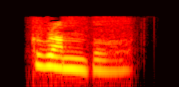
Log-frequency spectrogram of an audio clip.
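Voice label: "grumble", English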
